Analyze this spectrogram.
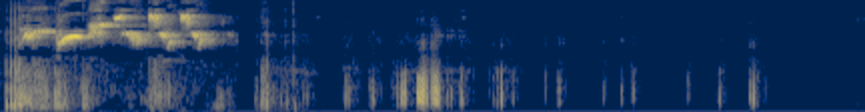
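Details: Brief rusty-collared seedeater song with a fast run of high, ringing whistled notes, some slurred up and down, ending after about one second. Scattered soft taps and clicks are heard afterwards.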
